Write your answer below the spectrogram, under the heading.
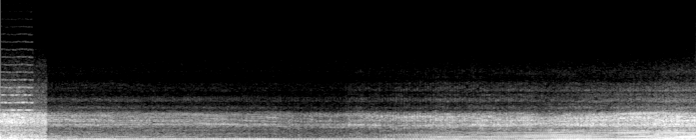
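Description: Motorcycle engine running under way, its pitch rising slowly in the second half as the bike speeds up. A music jingle cuts off suddenly within the first second.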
